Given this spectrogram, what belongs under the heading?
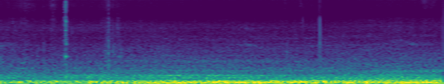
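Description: A car pulls away in second gear during a driving lesson, giving a steady low engine rumble with road noise that stays close and even throughout, with faint clicks above and no talk.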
